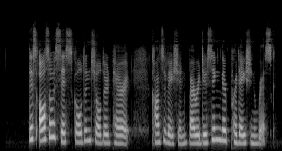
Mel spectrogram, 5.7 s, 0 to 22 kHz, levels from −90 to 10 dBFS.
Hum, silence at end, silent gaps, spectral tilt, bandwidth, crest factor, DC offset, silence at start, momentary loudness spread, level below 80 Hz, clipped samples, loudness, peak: none; 0.25 s; none; -4 dB/octave; 10.5 kHz; 20 dB; under 0.1%; 0.55 s; 13 LU; -90 dBFS; under 0.1%; -24 LUFS; -4 dBFS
